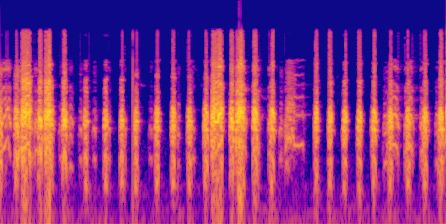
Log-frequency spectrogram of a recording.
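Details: Chicken inside the coop fussing at a hen trying to lay an egg; busy run of clucks, mixing sharp loud squawks with steady repeated shorter notes.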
